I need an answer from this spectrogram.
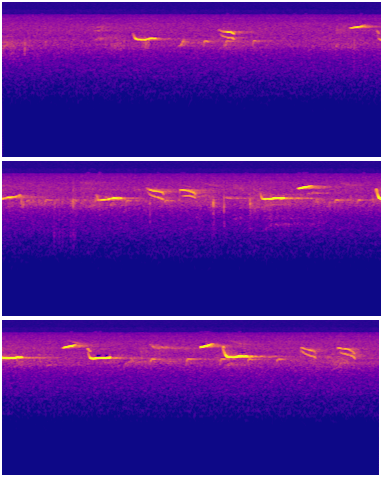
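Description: Faint high bird chirps repeating every second or so, each sliding down and then holding a short steady note, over a soft steady hiss.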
